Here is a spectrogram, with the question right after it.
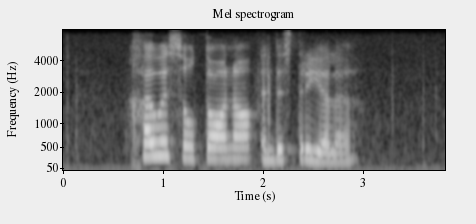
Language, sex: Afrikaans, female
